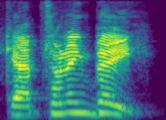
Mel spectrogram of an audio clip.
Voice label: friendly Capping B; imc; blisk; Titanfall 2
